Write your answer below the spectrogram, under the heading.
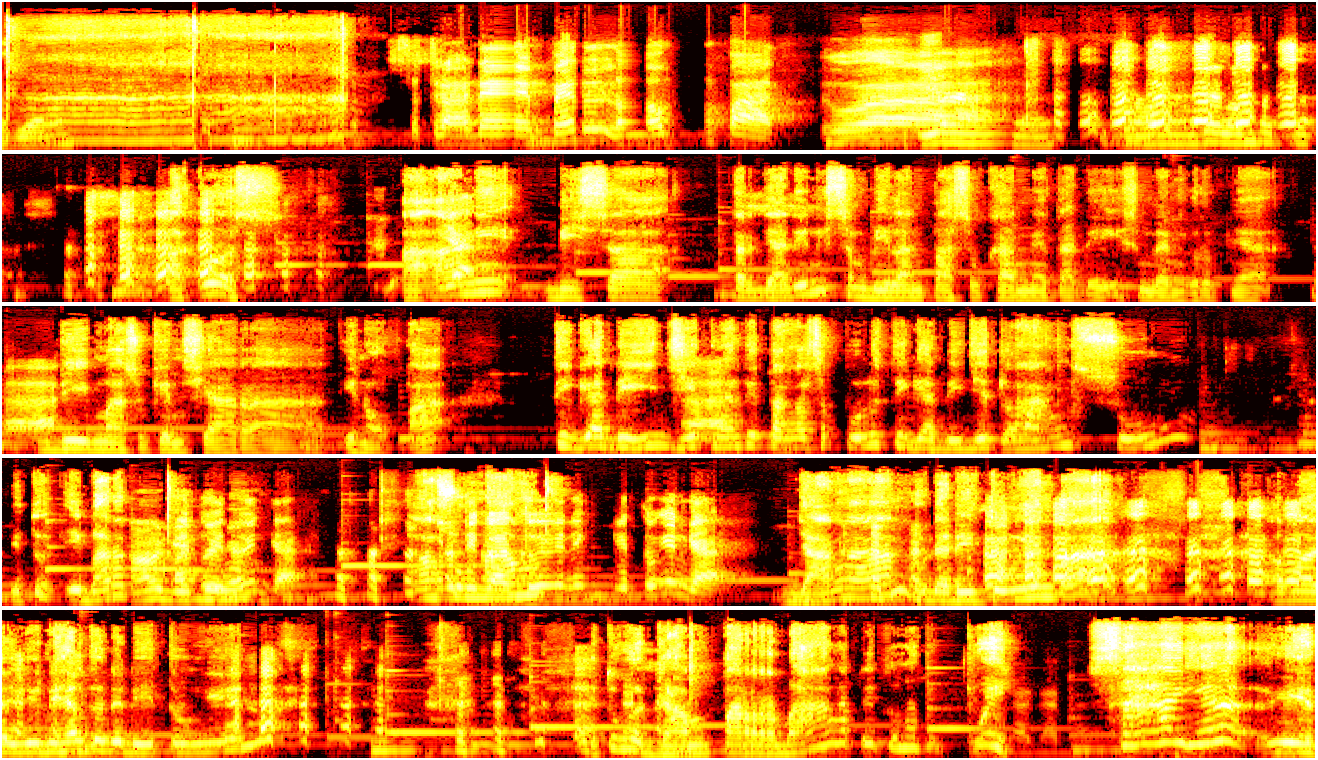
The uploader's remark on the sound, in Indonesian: REKAMAN SUARA ZOOM Meeting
